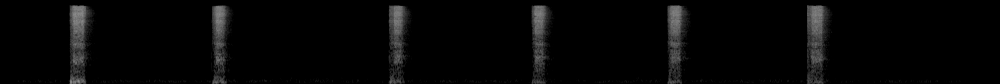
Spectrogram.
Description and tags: RHYTHMIC SPRAY 1
Sound / noise of a spraycan, good for hi hat as well.
aerosol, air, effect, hh, high-frequencies, rhythm, rhythmic, spray, spraycan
